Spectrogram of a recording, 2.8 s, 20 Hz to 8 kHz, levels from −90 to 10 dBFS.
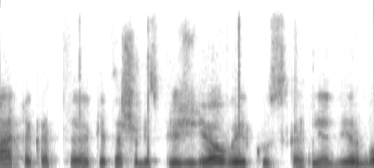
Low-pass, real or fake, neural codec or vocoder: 7.2 kHz; fake; codec, 16 kHz, 16 kbps, FreqCodec, smaller model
